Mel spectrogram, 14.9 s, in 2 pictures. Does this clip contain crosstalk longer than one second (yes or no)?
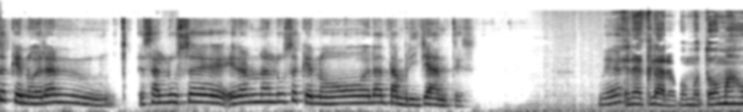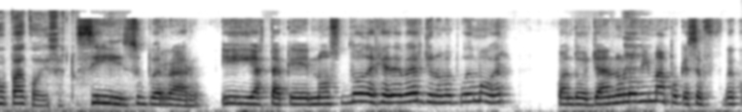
no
